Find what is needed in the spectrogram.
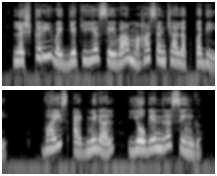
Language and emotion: Marathi, neutral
